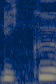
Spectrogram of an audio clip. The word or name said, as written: Riku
